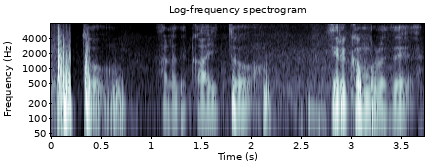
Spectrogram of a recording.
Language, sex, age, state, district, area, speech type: Tamil, male, 30-45, Tamil Nadu, Salem, rural, spontaneous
